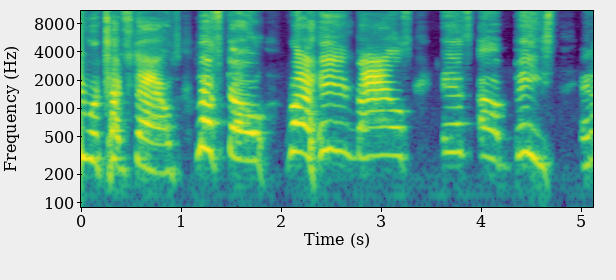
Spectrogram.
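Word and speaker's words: Rasheem: Man, his mama said the S is silent. His name is Raheem Biles.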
